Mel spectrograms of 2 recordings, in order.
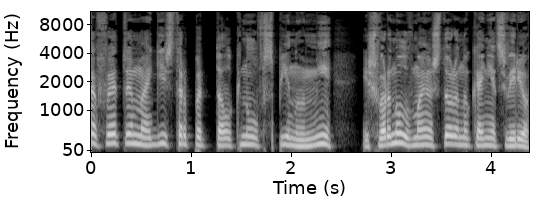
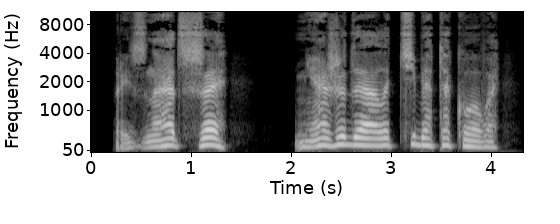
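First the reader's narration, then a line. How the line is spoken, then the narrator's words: Through gritted teeth. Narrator (Russian): сквозь зубы произнес он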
